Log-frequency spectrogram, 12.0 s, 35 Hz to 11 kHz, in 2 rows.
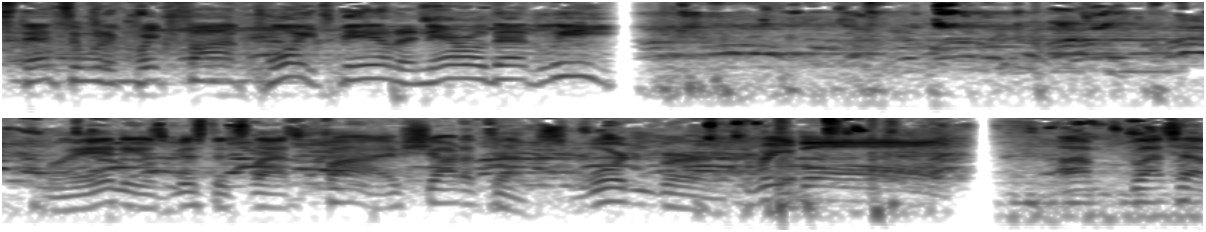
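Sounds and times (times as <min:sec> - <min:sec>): voices in arena: 0:00.0 - 0:12.0
sneaker squeak: 0:03.2 - 0:06.7, 0:09.5 - 0:12.0.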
